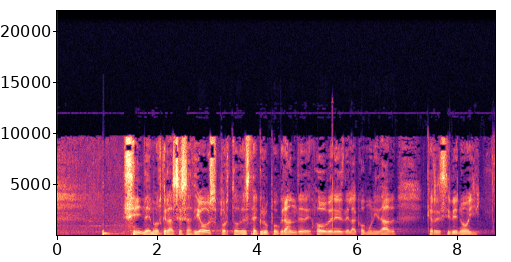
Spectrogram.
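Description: A man chants into a microphone, his voice carried by loudspeakers through a large echoing hall.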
